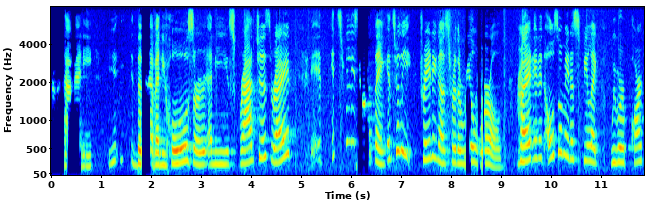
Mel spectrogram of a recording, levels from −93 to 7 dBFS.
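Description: From 0 to 0.62 s the speech drops sharply, by about 40 dB. It happens again from 1.83 to 2.04 s. This is speech suppressed in double talk. The likely cause is an echo canceller that heard both sides at once and turned the talker down too.

At 6.09 to 6.19 s a faint second voice leaks through, about 25 dB below the speech. This is the other side's voice leaking through. The echo canceller likely left some loudspeaker sound in the microphone. It is brief.

From 6.17 to 6.37 s the speech is suppressed again, dipping by about 40 dB. The leaked voice returns at 6.35 to 6.44 s, about 25 dB down. The two alternate in quick scraps.

From 8.29 to 8.69 s the speech dips by about 25 dB. Within that, from 8.5 to 8.66 s, the other voice leaks through about 20 dB below the speech.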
